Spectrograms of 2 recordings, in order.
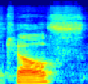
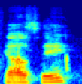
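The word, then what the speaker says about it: Kelce: So Travis says Kels and Jason says Kelsey?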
